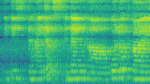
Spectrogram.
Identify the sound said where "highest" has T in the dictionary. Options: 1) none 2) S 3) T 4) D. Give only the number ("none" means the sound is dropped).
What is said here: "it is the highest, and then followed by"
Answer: 1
